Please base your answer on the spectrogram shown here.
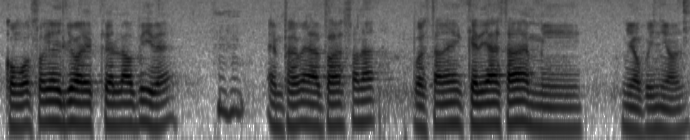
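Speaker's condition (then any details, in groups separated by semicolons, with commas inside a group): Cerebral palsy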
